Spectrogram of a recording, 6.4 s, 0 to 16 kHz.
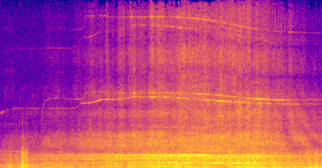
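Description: F-15 jet fighters taking off in formation at LFE: a loud, steady roar of jet engines with a thin whine, holding strong and swelling slightly throughout.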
